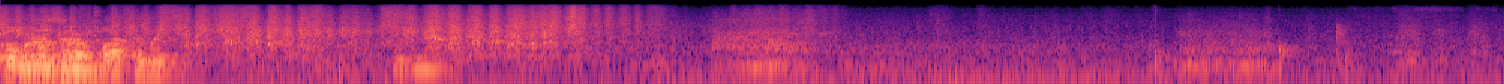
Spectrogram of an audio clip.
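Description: Palette knife rubbing and scraping oil paint across a stretched canvas in rapid strokes. It drops to softer, scattered scraping after about four seconds.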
